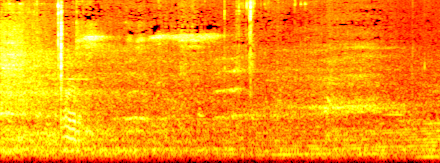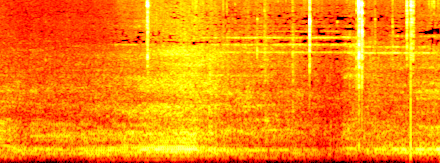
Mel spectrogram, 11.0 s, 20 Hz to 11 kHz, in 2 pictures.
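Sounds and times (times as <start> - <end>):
motor vehicle passing by: 3.2 - 9.1.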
